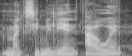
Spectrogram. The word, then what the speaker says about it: Maximilien Aue: El tipo se llama Maximilien Aue, se debe pronunciar.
